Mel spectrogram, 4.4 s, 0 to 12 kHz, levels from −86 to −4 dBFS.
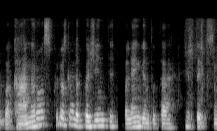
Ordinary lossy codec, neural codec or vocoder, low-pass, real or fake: AAC, 64 kbps; none; 7.2 kHz; real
